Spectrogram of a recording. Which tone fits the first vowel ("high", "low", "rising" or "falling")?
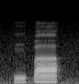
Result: low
